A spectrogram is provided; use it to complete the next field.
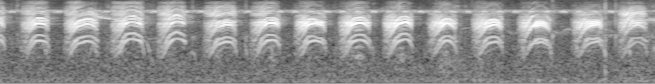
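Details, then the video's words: Chestnut-bellied seed finch male fighting for the first time after moult, giving a fast series of identical arched, high-pitched notes, about two per second, with a thin steady high tone in the background. "Curió PUMA pegou e foi pego - primeira briga pós muda"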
